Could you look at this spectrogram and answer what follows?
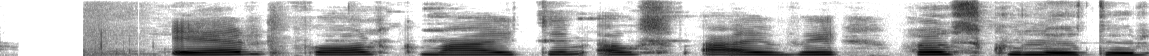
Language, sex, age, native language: Icelandic, male, 11, Icelandic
